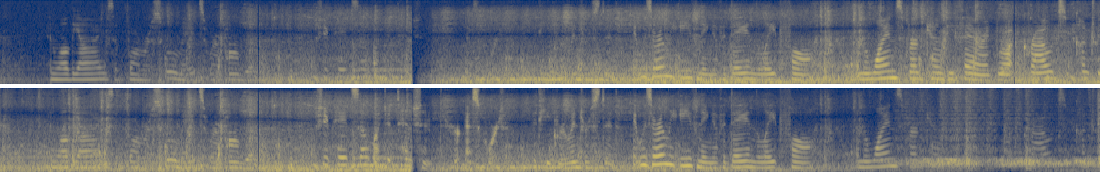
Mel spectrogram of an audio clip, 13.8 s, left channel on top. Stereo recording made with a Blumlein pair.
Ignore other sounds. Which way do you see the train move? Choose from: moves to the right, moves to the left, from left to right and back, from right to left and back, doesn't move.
moves to the left.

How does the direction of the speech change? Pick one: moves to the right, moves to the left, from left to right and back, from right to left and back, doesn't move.
moves to the left.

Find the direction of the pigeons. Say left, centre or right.
right.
